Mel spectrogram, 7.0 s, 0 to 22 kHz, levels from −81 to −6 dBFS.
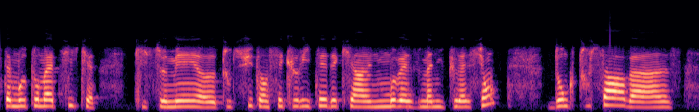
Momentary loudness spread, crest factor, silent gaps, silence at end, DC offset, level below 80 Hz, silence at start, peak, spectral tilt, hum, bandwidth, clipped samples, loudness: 14 LU; 18 dB; none; 0.05 s; under 0.1%; -76 dBFS; 0.05 s; 0 dBFS; -7.5 dB/octave; none; 5.2 kHz; under 0.1%; -19 LUFS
